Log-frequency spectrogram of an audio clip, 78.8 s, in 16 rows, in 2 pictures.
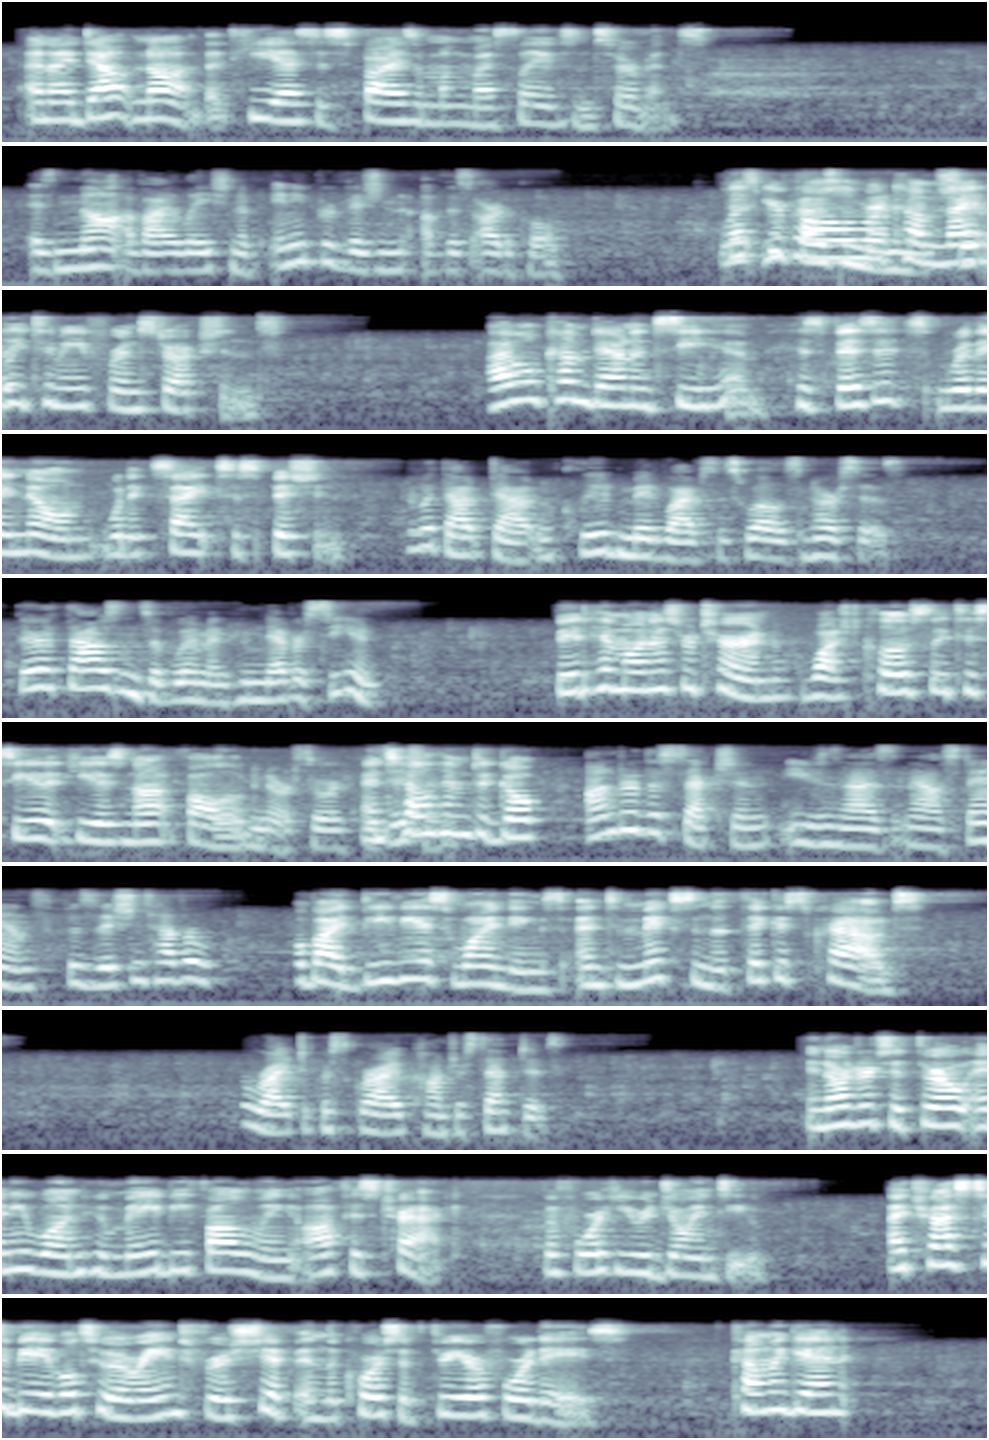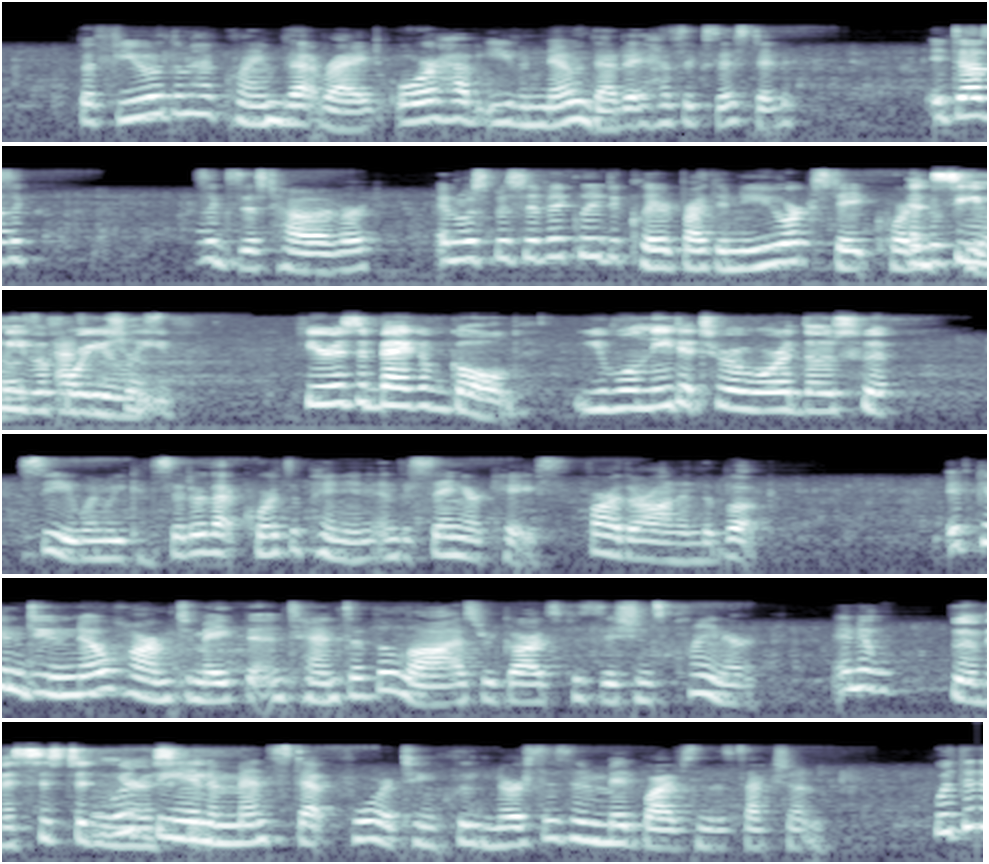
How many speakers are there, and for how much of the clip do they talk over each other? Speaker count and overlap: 2, about 6%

